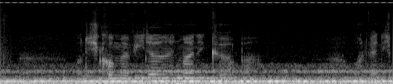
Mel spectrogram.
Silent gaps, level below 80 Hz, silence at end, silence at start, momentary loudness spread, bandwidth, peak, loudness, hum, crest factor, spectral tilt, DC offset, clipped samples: none; -28 dBFS; 0 s; 0 s; 3 LU; over 20 kHz; -2 dBFS; -18 LUFS; none; 14 dB; -9 dB/octave; 5%; under 0.1%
